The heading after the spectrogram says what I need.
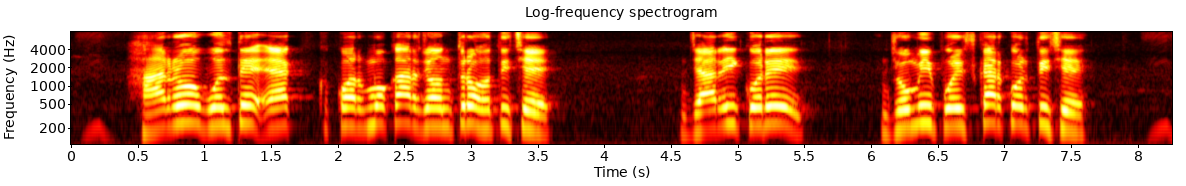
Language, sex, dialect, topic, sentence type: Bengali, male, Western, agriculture, statement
